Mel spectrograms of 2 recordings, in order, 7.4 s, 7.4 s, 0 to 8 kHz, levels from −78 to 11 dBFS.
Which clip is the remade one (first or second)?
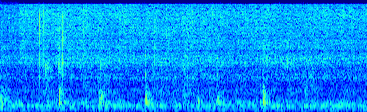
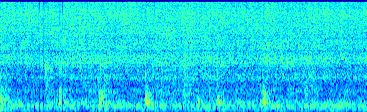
first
